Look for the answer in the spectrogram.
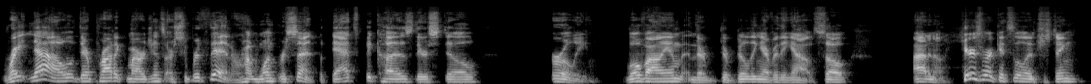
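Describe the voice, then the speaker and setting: A man's voice: mid-range voice, expressive, fairly quick, pushed and bright. A man hosting a casual stock analysis livestream, chatty and self-interrupting, saying he is losing his voice. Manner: chatty, self-interrupting, checks the live chat. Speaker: stock market show host.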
